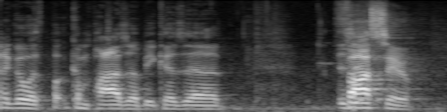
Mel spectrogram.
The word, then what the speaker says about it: Campazzo: I'm only going to go with Campazzo because Fasu. It's Fasu? Fatsu. All right, I like it. Fasu. I thought it was a hard C.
